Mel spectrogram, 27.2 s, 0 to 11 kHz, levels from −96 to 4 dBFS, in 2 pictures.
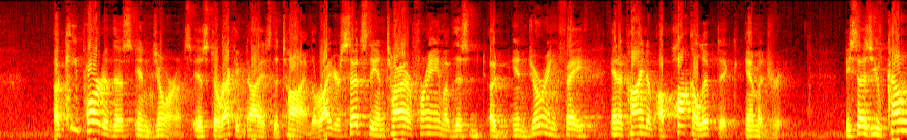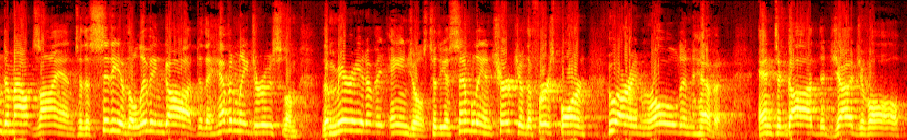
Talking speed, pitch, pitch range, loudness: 150 wpm, 180 Hz, 155-200 Hz, -12 LUFS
